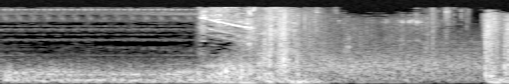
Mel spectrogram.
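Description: Boots thud onto a metal roof in a landing.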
